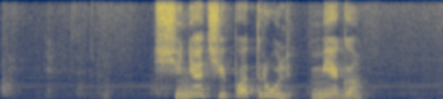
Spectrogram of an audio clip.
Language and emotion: Russian, neutral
